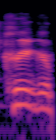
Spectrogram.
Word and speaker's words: Krieger: you go ahead doug it is krieger by the way i know he prefers it that way and he actually he he pronounces it right i'm the one that pronounces it wrong but it the only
